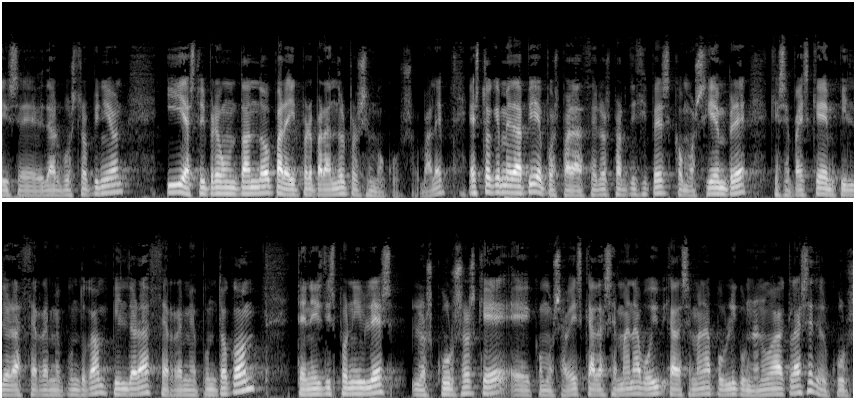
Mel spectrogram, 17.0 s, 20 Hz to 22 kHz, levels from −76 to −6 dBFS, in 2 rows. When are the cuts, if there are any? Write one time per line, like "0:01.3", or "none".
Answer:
0:12.5
0:15.2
